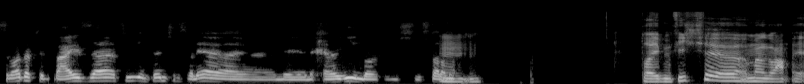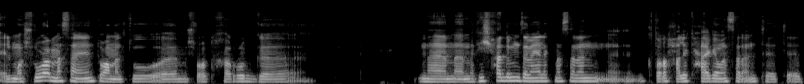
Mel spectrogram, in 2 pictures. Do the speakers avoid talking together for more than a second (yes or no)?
yes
